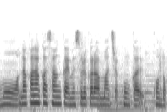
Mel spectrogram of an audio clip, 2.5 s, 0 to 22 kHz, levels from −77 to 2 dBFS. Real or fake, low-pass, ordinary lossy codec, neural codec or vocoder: real; none; none; none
